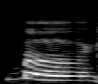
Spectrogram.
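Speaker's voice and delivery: BANG drawn out long; slow motion. Retold or imitated. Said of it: "You were doing it really slowly".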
